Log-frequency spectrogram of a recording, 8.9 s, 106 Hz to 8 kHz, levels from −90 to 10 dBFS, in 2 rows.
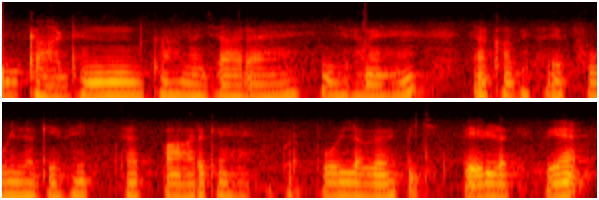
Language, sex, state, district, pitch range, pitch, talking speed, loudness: Hindi, male, Uttar Pradesh, Ghazipur, 105-115 Hz, 110 Hz, 170 wpm, -37 LUFS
